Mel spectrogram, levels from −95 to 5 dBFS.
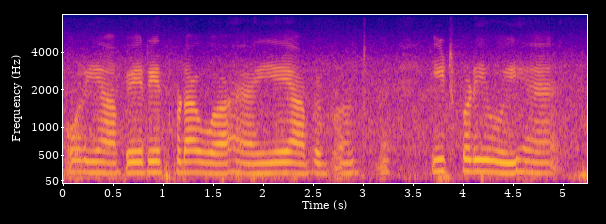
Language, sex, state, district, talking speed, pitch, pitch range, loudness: Hindi, female, Haryana, Jhajjar, 180 wpm, 190 Hz, 180-195 Hz, -16 LUFS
